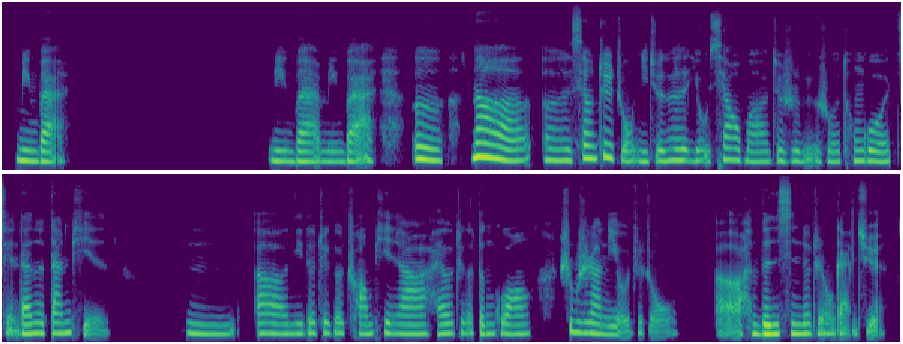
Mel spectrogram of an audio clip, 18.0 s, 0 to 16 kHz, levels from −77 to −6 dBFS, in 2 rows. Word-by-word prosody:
明 220 -2 +3
白。 220 +3 +1 2.0
明 215 -2 -1
白 205 0 +2
明 205 -1 -4
白， 225 +2 0 0.3
嗯。 245 -3 +5 0.3
那， 265 -6 +7
呃， 230 -2 0
像 270 +4 +3
这 290 +2 +3
种 225 -4 -3
你 205 - -1
觉 215 +2 -1
得 230 +1 +2
有 220 +1 -4
效 240 +2 -1
吗？ 205 -1 -4
就 220 +1 -4
是 210 0 -4
比 210 - -7
如 - - -8
说 205 -1 -5
通 220 +2 -3
过 210 -2 +1
简 245 +4 -6
单 195 -2 +3
的 215 - +2
单 215 +1 0
品 230 - -7 0.8
嗯， 195 -1 -3 0.2
啊， 205 -1 -1
你 200 0 -3
的 215 0 -2
这 215 0 -3
个 215 - -3
床 195 -1 -3
品 210 -2 -2
啊， 195 0 +1
还 195 0 -5
有 205 +1 +1
这 210 - -7
个 210 0 -4
灯 200 0 -2
光， 200 -1 -1 0.3
是 - - -1
不 230 - +1
是 230 - +1
让 205 -3 +2
你 180 - -2
有 - - -4
这 225 - -7
种 125 - -10 0.3
呃， - - -3
很 195 - -1
温 195 0 +8
馨 200 +1 +1
的 200 +1 +2
这 - - -3
种 105 - -2
感 - - -2
觉？ - - -4
210 Hz, 205 characters per minute, -24 LUFS, 200-225 Hz, 2.0 s, 温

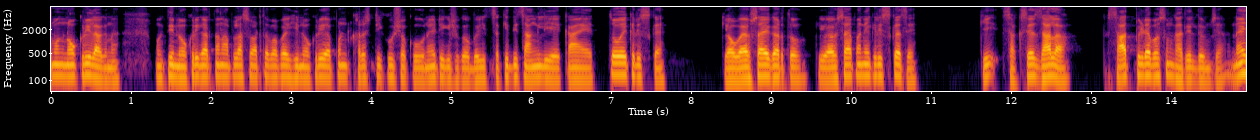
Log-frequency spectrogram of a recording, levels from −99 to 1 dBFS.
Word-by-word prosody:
मग 130 0 0
नोकरी 125 +2 +2
लागणं. 105 -3 +2 0.5
मग 115 -1 -4
ती 130 - +4
नोकरी 115 +1 0
करताना 120 0 +1
आपल्याला 120 +1 -1
असं 120 +1 -4
वाटतं, 120 +1 -2
बाबा 120 +1 0
ही 115 0 -2
नोकरी 115 +2 -1
आपण 120 +2 -2
खरंच 115 -2 -4
टिकू 120 +1 -5
शकू 105 -1 -3
नाही 110 +1 -1
टिकू 110 -2 -2
शकू. 105 0 -2
बाबा 105 +2 -4
किती 120 0 -2
चांगली 110 0 0
आहे? 105 -1 0
काय 105 0 0
आहे? 100 - -5 0.2
तो 140 0 +7
एक 135 0 +1
रिस्क 120 -4 -5
आहे 100 - -4 0.7
किंवा 105 0 +3
व्यवसाय 120 +3 +6
करतो, 110 -2 +2
की 110 0 -8
व्यवसाय 110 +4 +3
पण 130 0 +1
एक 130 0 -1
रिस्कच 125 -3 0
आहे. 100 - -6 0.8
की 125 +2 -2 0.2
सक्सेस 105 +6 0
झाला 120 -1 +6
तर 105 +1 -21
7 - - +6
पिढ्या 135 0 +5
बसून 125 +1 -2
खातील 105 -1 -2
तुमच्या 100 0 -4
नाही 140 +5 +3
115 Hz, 195 wpm, -22 LUFS, 105-125 Hz, 0.8 s, तो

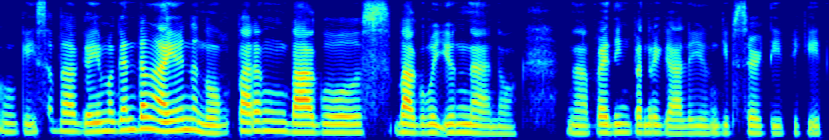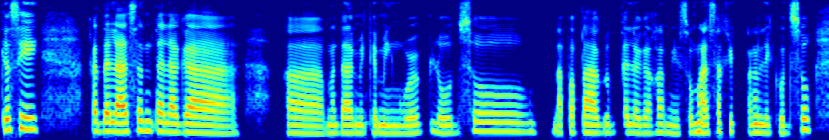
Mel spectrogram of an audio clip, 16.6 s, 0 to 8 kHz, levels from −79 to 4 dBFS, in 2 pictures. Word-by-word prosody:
Okey, 180 -2 -8
sabagay 190 -3 -1
maganda 225 +5 +2
nga 225 -4 +6
'yun 220 +3 +1
ano. 165 -5 -2
Parang 200 -1 0
bago 175 -1 +4
s - - -6
bago 170 -2 +4
'yun 175 +1 -1
na 155 -3 -1
ano, 145 -1 -10 0.5
na 155 -1 -5
puwedeng 175 +2 -1
panregalo 155 -3 -3
'yong 150 0 -7
gift 160 0 -9
certificate. 155 0 -8
Kasi, 240 +1 +2 0.5
kadalasan 195 +1 +4
talaga, 180 -2 +3 1.0
ah, 155 -2 0
madami 165 0 -1
kaming 160 -2 -3
workload 165 +1 -4
so, 205 - -4 0.7
napapagod 170 -1 0
talaga 165 -2 -3
kami, 170 -3 -5
sumasakit 180 +2 -1
ang 175 - +1
likod. 155 -1 -6
So, 230 +6 -1
175 Hz, 125 wpm, -23 LUFS, 160-190 Hz, 1.0 s, nga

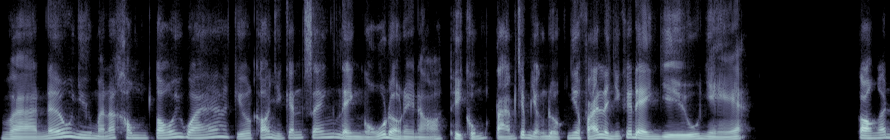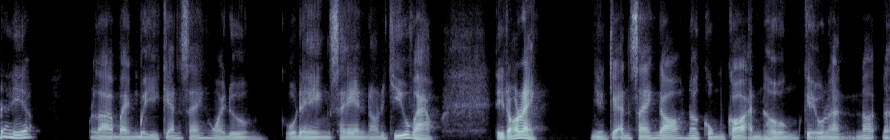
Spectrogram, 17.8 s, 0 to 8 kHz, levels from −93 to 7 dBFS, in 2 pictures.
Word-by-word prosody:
và 100 -4 +2
nếu 165 - +2
như 165 -8 0
mà 110 -6 -1
nó 130 - -1
không 145 -2 -4
tối 150 +6 +3
quá, 180 +5 0
kiểu, 135 -4 -2
có - - +1
những 135 -8 -3
cái 150 - -3
ánh - - -5
sáng 175 +3 -2
đèn 110 -7 +1
ngủ 100 - +1
đồ 140 -11 +4
này 100 -1 -1
nọ 95 +4 -3
thì 110 - +3
cũng 105 +7 -3
tạm 100 +2 +1
chấp 160 +6 -1
nhận 110 -6 -2
được, 100 -3 -1
nhưng 145 +1 0
phải - - +5
là 160 - +5
những 120 -2 -3
cái 175 - +1
đèn 115 -9 +4
dịu 100 +1 +4
nhẹ. 105 -1 0 1.1
Còn 140 -1 +7
ở 155 - +1
đây 170 -2 -1
á, 180 - -2 0.6
là 105 0 -1
bạn 100 0 -3
bị 100 0 -4
cái 125 - -4
ánh 135 - -6
sáng 125 -2 -5
ở 140 - -9
ngoài 105 -6 -5
đường, 95 0 -6 0.2
của 110 -1 -4
đèn 95 -3 -1
xe 110 +4 -3
này 110 0 0
nọ 90 -2 -6
nó 110 - -6
chiếu 135 +7 +2
vào, 95 - +1 0.6
thì - - +3
rõ - - +6
ràng - - +7 0.6
những 100 -3 -6
cái - - -1
ánh 130 - -3
sáng 125 +1 0
đó 125 +2 +2
nó 135 0 -1
cũng 100 -3 -6
có - - +2
ảnh 110 -1 -1
hưởng, 100 +3 -2
kiểu 105 - -2
là, 95 -6 -2
nó 125 +4 -4
nó - - -4
115 Hz, 240 wpm, -24 LUFS, 100-145 Hz, 1.1 s, Còn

